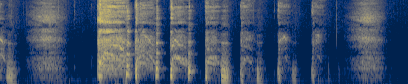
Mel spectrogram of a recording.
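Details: Cough: a run of about ten short, harsh coughs with breaths in between, sounding acted rather than from real illness.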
